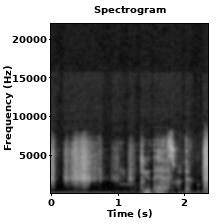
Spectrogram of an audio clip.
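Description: Faint whispering, in two short breathy bursts.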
